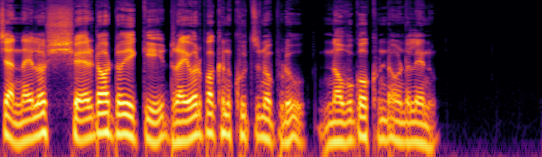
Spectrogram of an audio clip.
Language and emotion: Telugu, happy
